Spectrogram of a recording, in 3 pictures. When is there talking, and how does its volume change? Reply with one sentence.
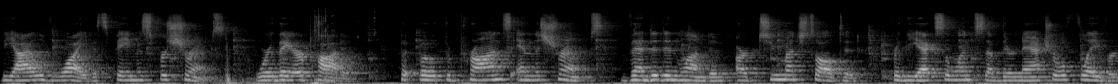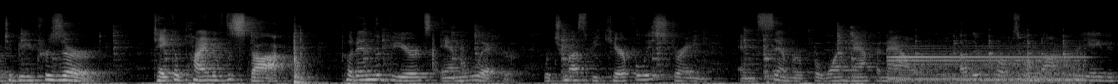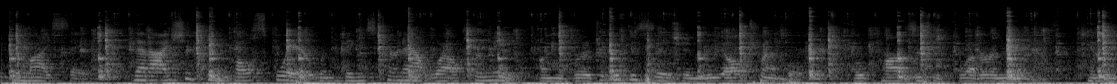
The talking can be heard from 0.0 to 13.9 s, at a steady volume; and from 14.6 to 33.4 s, at a steady volume.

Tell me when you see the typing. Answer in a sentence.
The typing can't be heard in this clip.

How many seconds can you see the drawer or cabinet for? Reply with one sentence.
You can hear the drawer or cabinet for 3 seconds altogether.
